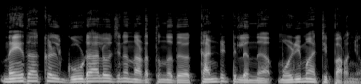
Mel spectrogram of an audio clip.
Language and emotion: Malayalam, neutral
